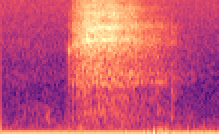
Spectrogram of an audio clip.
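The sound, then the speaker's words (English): A single heavy, drawn-out breath right against the microphone, a rushing, airy hiss with a soft low puff of wind noise partway through. No one speaks. “By the way, this is ….”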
